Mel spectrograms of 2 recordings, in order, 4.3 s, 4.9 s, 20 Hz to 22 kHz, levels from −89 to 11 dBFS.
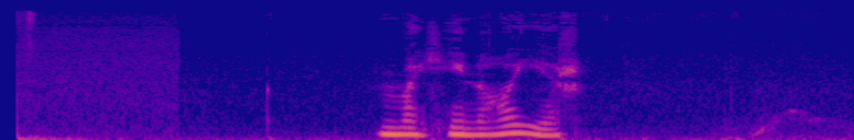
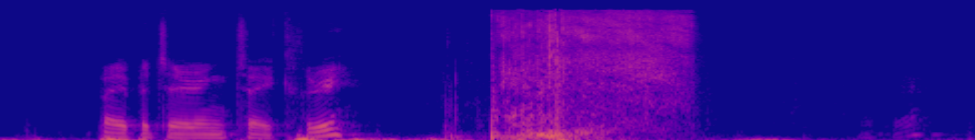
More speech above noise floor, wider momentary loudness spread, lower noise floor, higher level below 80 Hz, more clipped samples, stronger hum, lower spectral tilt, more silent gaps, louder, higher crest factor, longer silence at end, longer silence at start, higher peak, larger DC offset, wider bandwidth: about the same, 32 dB vs 32 dB; first, 25 LU vs 15 LU; second, -62 dBFS vs -70 dBFS; second, -58 dBFS vs -46 dBFS; neither; neither; first, -7.5 dB/octave vs -3.5 dB/octave; neither; first, -32 LUFS vs -40 LUFS; second, 16 dB vs 24 dB; first, 1.35 s vs 0.3 s; about the same, 0.1 s vs 0 s; about the same, -20 dBFS vs -18 dBFS; neither; about the same, 15.5 kHz vs 16.5 kHz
